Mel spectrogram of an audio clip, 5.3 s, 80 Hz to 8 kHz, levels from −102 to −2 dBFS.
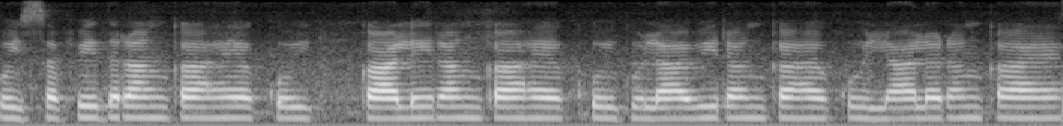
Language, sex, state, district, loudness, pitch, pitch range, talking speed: Hindi, female, Bihar, Madhepura, -20 LUFS, 215 Hz, 215-220 Hz, 235 wpm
